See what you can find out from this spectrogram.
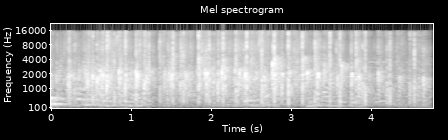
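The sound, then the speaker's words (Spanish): Audience applause at a live comic-book chat event: dense, steady clapping that holds for about five seconds, with a voice briefly audible beneath it. “Un aplauso para Beto.”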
